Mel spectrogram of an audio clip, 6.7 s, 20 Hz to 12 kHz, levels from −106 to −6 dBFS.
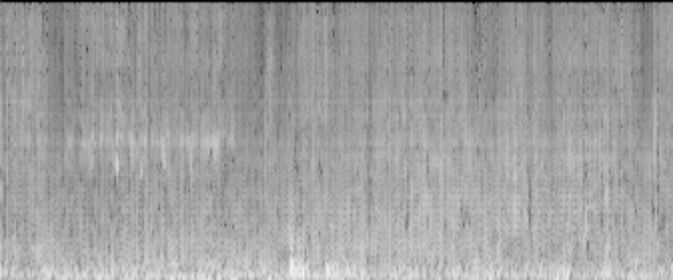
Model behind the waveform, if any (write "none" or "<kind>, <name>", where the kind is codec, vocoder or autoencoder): vocoder, BigVGAN v2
